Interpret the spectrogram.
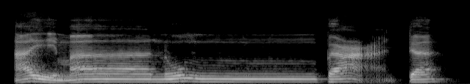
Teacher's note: Dummah tanwin bertemu dengan huruf bacaan iqlab dibaca membalik. Tanwinnya dibaca mim dulu.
